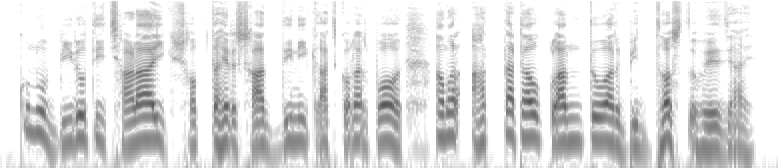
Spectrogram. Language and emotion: Bengali, sad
